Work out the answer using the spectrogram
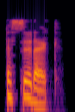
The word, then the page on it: ascitic: British English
